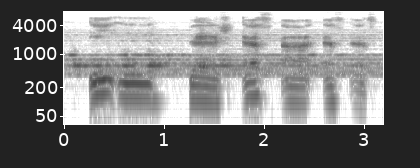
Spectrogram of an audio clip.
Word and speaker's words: Isis: looks like I E, which they would have pronounced as EE-SISS, Isis. In late antiquity, they sometimes added an epsilon at the beginning so that an alternative pronunciation would have been Asis, AAY-SISS.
